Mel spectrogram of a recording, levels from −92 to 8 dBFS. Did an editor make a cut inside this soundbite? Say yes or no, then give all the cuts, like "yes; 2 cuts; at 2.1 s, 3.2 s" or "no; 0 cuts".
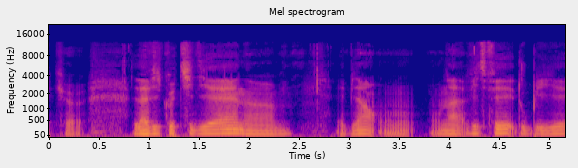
no; 0 cuts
